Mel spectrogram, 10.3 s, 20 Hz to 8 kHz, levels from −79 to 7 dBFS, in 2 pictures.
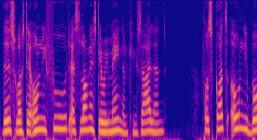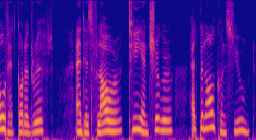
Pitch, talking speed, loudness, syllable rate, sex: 220 Hz, 175 wpm, -18 LUFS, 4.6 syllables/s, female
